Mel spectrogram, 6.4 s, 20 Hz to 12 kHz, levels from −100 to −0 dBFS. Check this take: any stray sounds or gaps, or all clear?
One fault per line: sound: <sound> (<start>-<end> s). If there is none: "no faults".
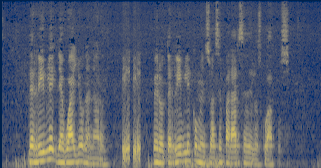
sound: laugh (2.4-2.8 s)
